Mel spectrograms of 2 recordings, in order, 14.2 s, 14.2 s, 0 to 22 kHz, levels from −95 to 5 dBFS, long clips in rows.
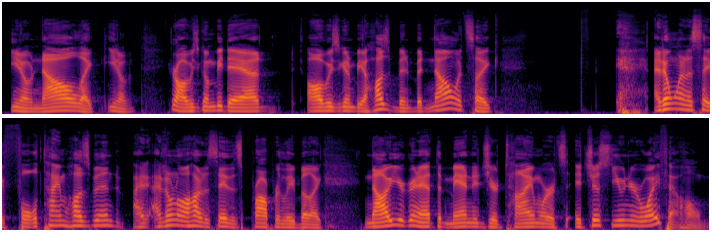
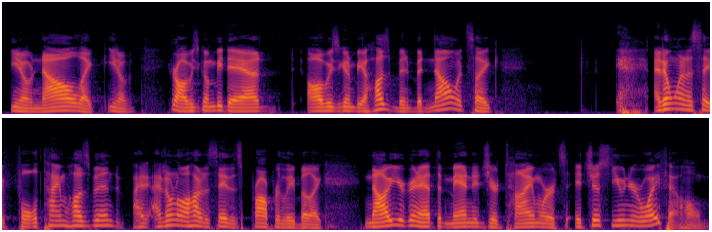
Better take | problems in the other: first | muffled; slightly; fading above 2.5 kHz

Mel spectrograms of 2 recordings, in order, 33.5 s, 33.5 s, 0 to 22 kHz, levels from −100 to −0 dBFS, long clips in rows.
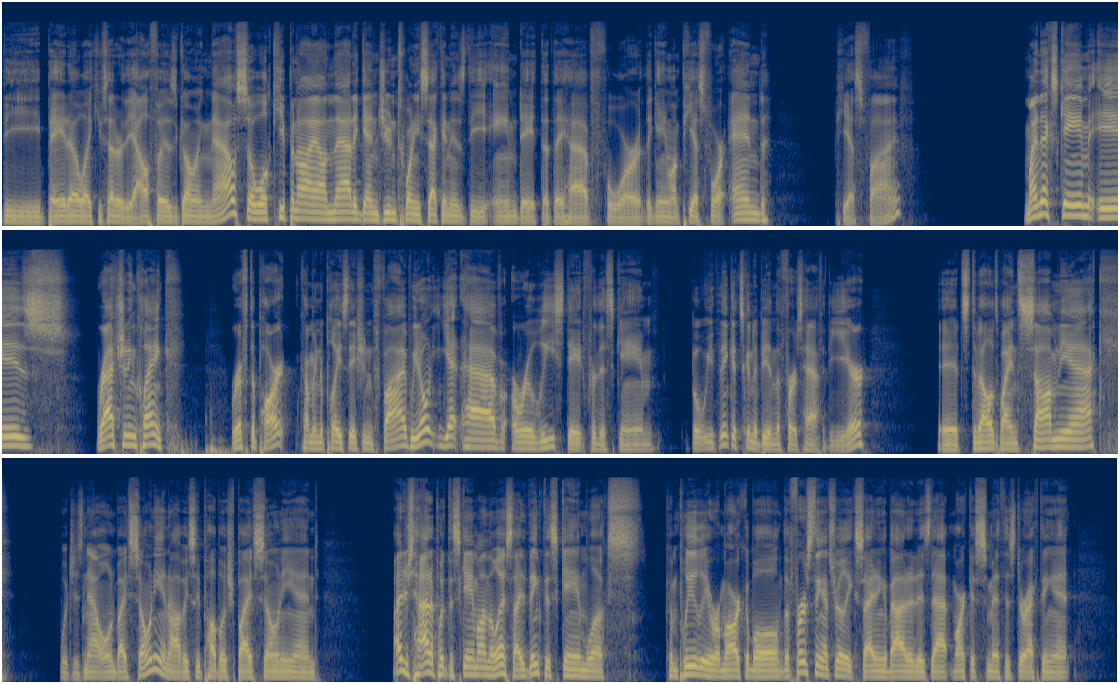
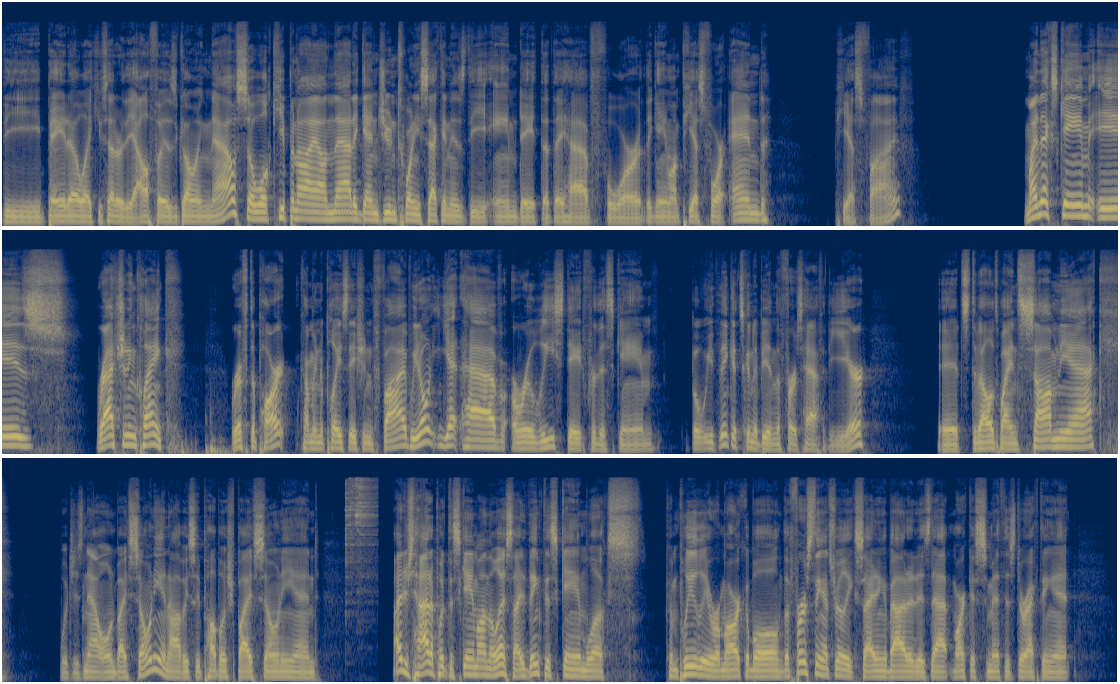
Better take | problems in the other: first | clattering dishes; noticeable; at 26 s; peak 9 dB below the speech

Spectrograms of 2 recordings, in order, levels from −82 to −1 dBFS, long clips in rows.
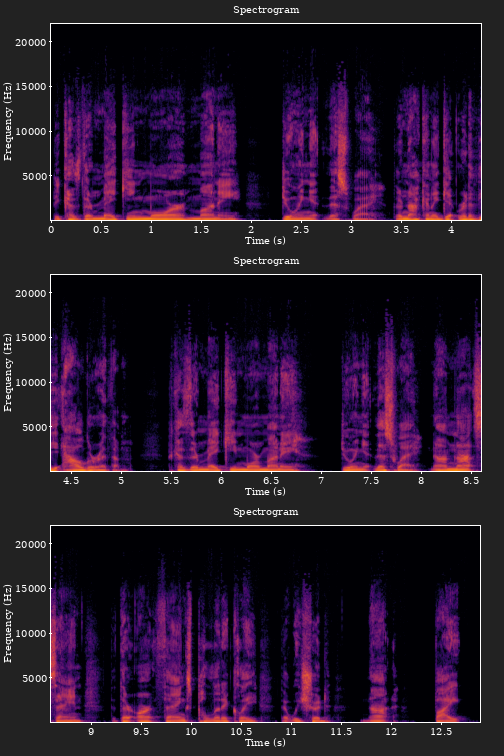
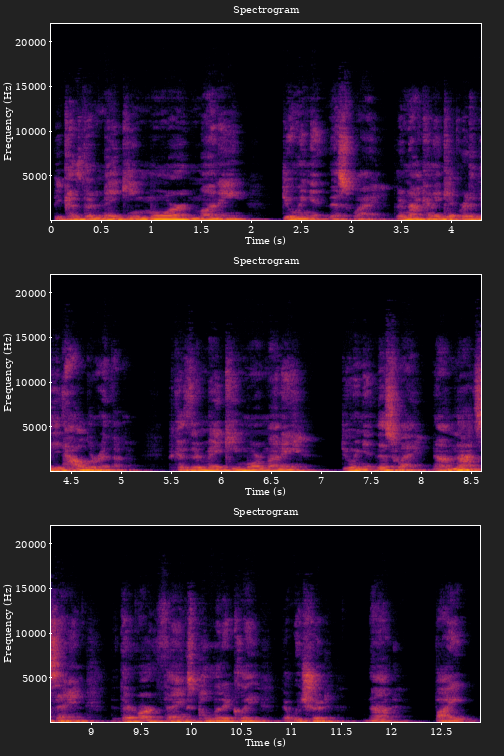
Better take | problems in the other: first | room echo; slight; dies away in 0.4 s // off-mic speech; far

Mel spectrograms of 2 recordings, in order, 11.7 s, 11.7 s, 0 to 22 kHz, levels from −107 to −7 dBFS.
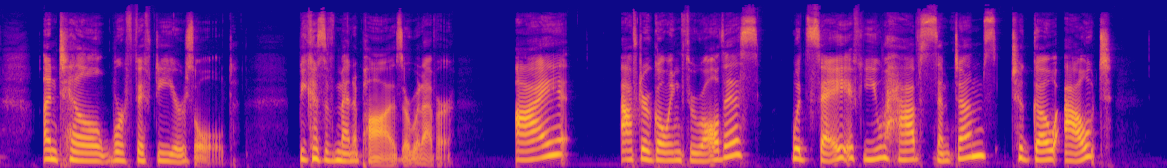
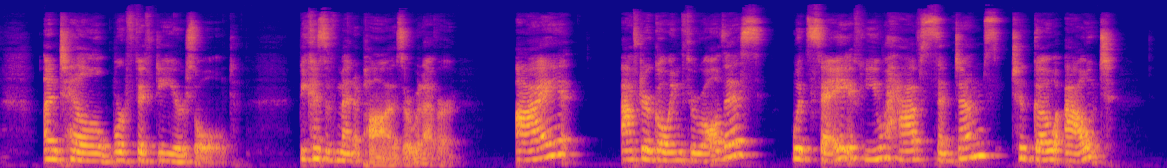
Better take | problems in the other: first | off-mic speech; far // room echo; very slight; dies away in 0.2 s

